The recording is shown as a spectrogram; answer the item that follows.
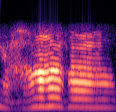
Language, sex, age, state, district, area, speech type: Hindi, male, 18-30, Bihar, Darbhanga, rural, conversation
